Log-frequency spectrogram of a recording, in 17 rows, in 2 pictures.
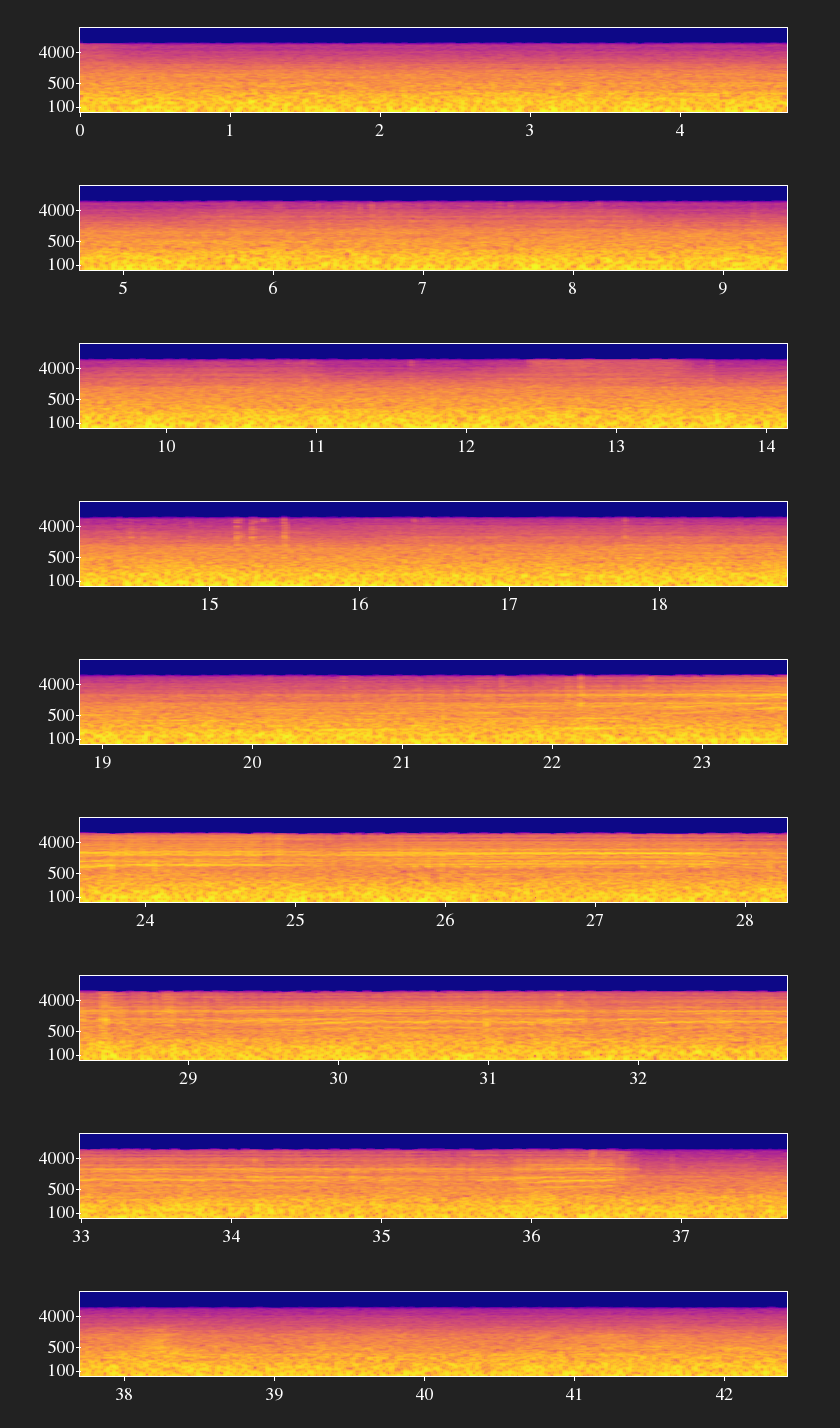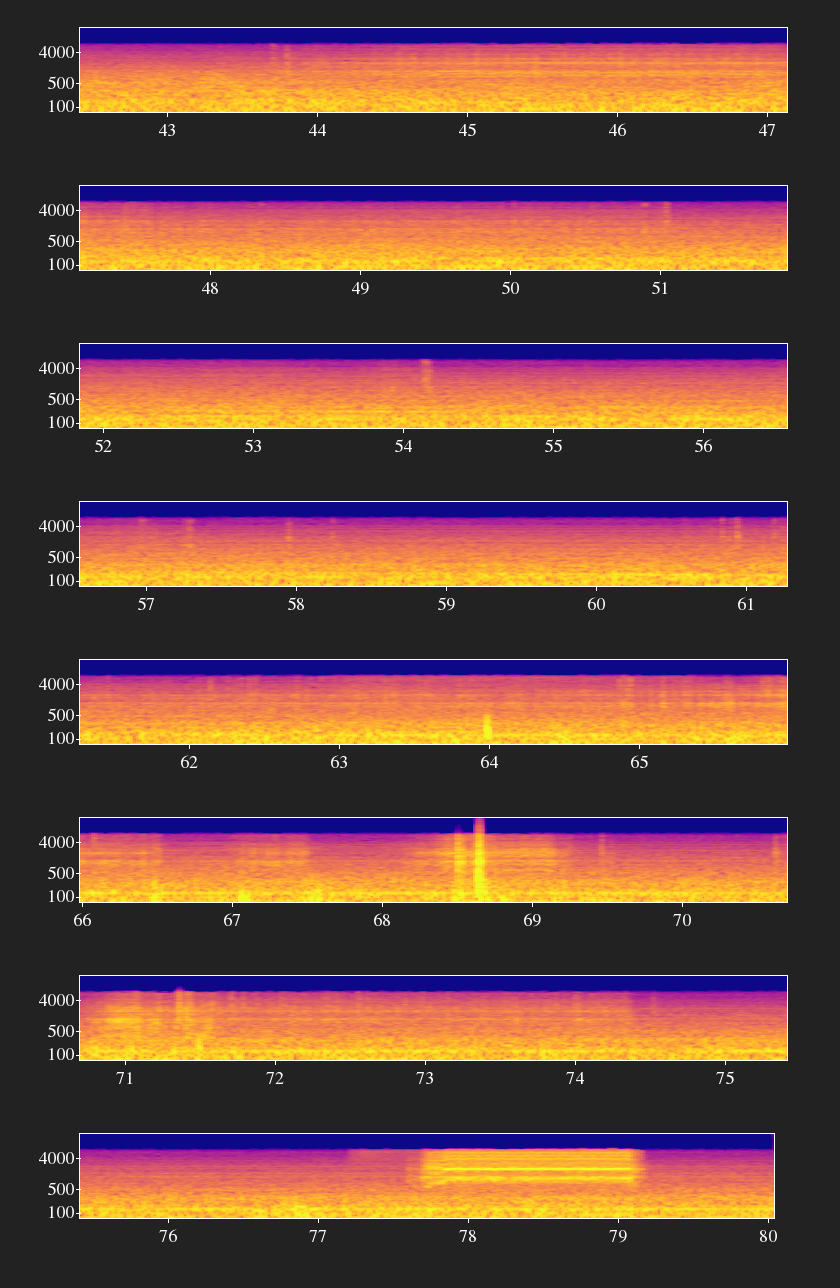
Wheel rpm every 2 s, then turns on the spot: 0, 0, 10, 20, 10, 10, 10, 10, 20, 30, 40, 80, 110, 110, 70, 60, 60, 60, 20, 0, 0, 0, 40, 40, 30, 20, 10, 0, 0, 0, 10, 40, 20, 20, 30, 30, 40, 10, 20, 160.
6-8 10-14 36-38 52-54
